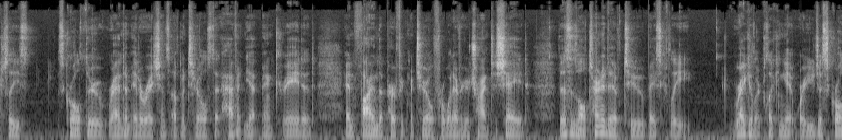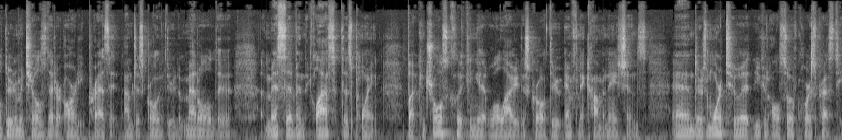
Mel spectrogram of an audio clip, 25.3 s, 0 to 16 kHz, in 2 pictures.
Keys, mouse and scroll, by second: 1.0 click, 1.5-4.4 scroll up 24, 4.6-5.7 scroll up 5, 6.3-7.0 scroll up 4, 7.4-8.1 scroll up 1, 8.1 click, 9.1 m, 10.2 click, 11.2-13.7 scroll up 14, 14.4-15.0 scroll up 5, 15.4-17.7 scroll up 5, 17.7 scroll up 1, 17.8 right click, 18.8 alt+m, 19.4 ctrl+click, 19.8-21.3 scroll up 10, 21.7-22.2 scroll up 1, 22.2-23.0 scroll up 5, 23.2-24.4 scroll up 3, 24.7 t.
